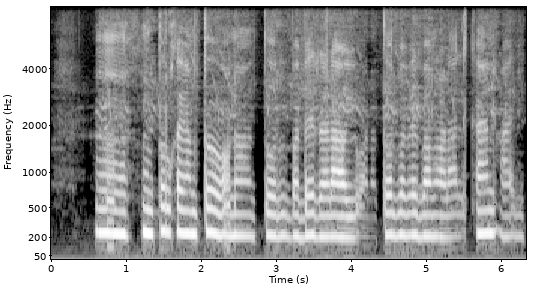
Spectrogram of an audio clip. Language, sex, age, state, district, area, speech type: Santali, female, 18-30, West Bengal, Jhargram, rural, spontaneous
